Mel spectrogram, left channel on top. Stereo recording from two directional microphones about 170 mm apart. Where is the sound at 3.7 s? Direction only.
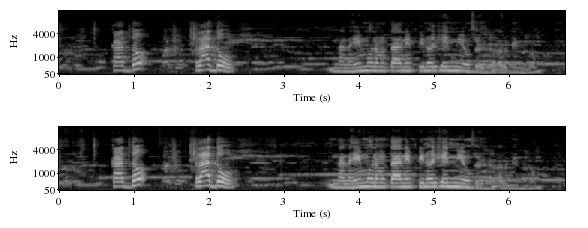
20° right (ahead or behind).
